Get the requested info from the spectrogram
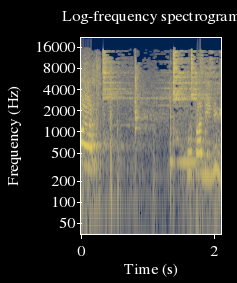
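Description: Film fight-scene soundtrack: a man's loud shout at the start, then a couple of sharp hits over background music.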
